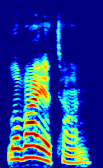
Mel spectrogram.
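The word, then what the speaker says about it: לויתן: In Hebrew, whale is pronounced leviathan, leviathan.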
